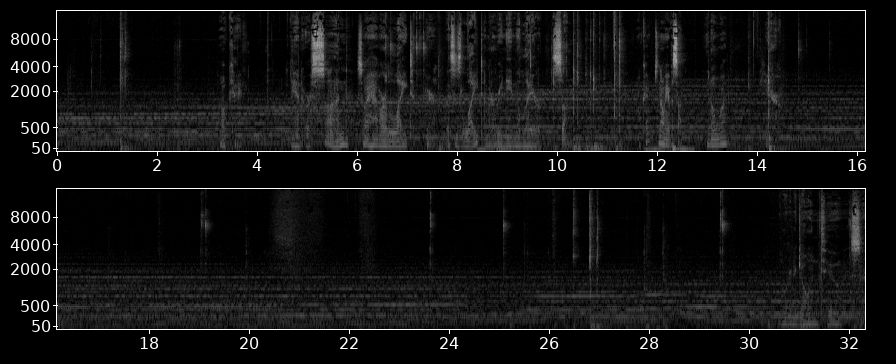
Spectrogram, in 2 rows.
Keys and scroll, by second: 1.3 KP_0, 26.8 KP_0, 29.4 KP_1.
